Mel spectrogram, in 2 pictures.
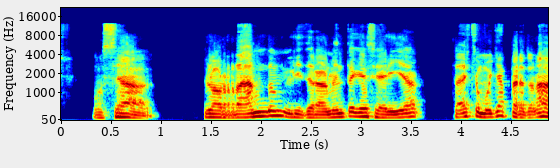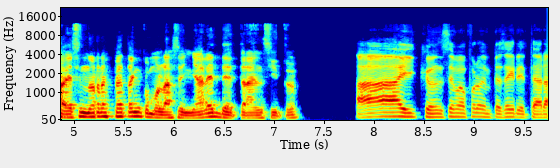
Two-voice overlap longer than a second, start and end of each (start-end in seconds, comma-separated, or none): none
